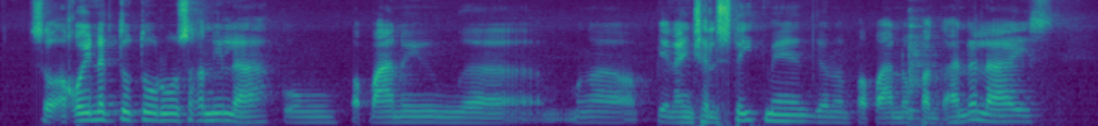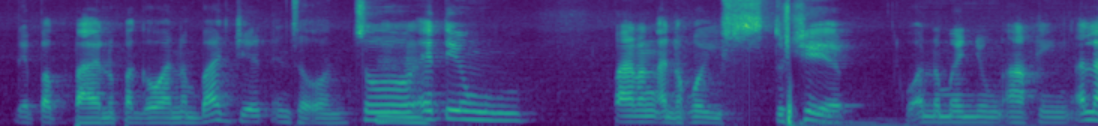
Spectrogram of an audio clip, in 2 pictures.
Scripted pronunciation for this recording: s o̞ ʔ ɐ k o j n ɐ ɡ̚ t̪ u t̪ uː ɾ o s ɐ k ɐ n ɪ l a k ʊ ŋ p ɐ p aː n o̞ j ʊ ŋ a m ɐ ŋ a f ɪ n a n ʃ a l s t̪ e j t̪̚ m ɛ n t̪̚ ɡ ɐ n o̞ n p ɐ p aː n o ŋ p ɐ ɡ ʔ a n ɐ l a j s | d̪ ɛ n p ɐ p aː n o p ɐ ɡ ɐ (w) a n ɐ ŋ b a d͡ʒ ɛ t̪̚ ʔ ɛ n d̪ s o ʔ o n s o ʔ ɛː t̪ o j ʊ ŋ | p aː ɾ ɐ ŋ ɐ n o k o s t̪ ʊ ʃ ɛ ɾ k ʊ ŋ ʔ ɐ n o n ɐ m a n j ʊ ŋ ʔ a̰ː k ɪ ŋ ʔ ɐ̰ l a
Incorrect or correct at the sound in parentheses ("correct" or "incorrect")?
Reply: correct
